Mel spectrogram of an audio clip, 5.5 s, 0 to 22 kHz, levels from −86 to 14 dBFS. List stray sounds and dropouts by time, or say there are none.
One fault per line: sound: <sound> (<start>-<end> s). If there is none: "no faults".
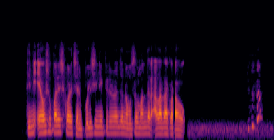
sound: dropout (3.5-3.5 s)
sound: laugh (4.9-5.3 s)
